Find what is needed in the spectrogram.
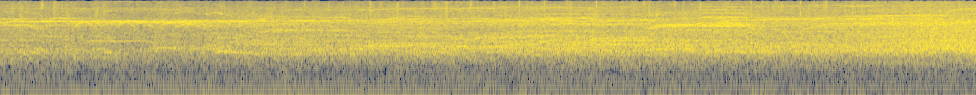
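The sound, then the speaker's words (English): A comedy club crowd applauds and cheers for comedian Dice as he does cigarette tricks and makes little noises, a steady, dense wash of clapping with scattered whoops, holding strong for about ten seconds and swelling slightly louder toward the end. “No matter what he does, the crowd lights the fuck up.”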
